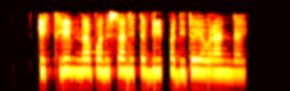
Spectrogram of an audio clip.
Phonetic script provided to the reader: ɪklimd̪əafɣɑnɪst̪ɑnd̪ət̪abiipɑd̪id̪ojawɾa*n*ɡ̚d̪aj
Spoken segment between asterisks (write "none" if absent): ŋ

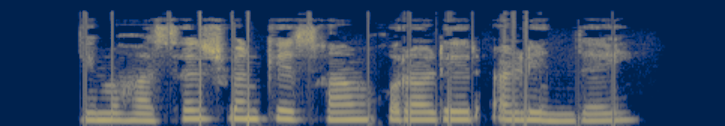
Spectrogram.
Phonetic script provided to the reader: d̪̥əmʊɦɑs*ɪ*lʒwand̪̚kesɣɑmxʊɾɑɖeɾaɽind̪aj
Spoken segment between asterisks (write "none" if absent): ɪ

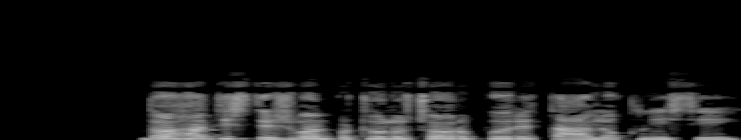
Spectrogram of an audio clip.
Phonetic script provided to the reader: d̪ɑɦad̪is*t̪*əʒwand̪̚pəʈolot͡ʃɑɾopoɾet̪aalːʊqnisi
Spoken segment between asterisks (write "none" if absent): d̪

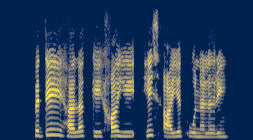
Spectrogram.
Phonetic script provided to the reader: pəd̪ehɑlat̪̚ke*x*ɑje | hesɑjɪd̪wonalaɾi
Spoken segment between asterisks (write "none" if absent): x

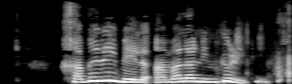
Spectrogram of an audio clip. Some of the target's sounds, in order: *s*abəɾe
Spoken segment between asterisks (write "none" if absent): x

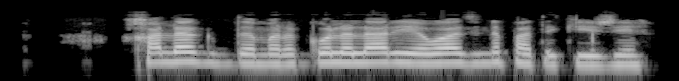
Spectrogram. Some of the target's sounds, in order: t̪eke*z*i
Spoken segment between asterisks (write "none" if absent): ʒ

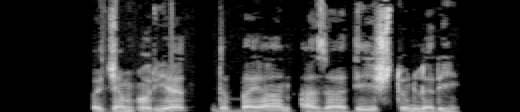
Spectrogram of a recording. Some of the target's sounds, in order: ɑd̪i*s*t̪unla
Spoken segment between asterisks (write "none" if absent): ʃ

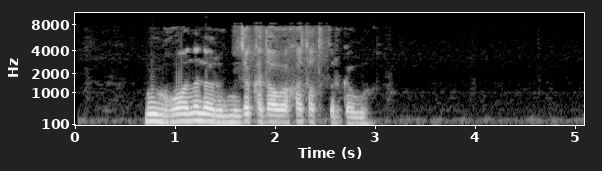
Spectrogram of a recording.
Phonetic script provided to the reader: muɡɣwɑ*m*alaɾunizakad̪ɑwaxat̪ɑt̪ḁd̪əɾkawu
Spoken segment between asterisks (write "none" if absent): n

